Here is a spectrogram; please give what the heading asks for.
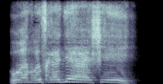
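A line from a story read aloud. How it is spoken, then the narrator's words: Frantic wail. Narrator (Russian): завопил как потерпевший свор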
